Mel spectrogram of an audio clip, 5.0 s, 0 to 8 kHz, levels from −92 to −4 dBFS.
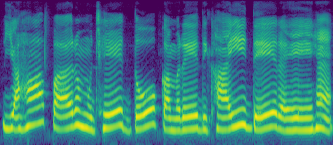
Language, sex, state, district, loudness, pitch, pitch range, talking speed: Hindi, female, Madhya Pradesh, Katni, -12 LUFS, 235 Hz, 220-265 Hz, 110 wpm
